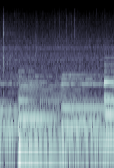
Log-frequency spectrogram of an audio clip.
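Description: Chill piano music: sustained chords, with a new chord struck about half a second in and another a little past the middle, over a steady hiss with faint crackles.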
